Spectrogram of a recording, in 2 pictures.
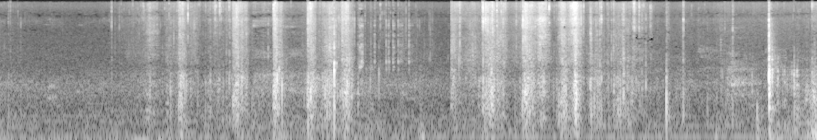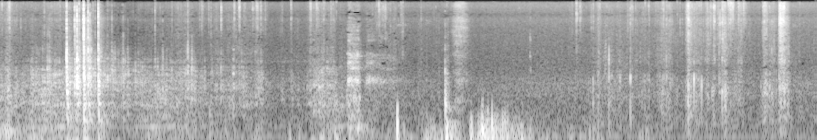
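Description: Irregular handling noises from someone working at a plastic barrel target box on gravel: scattered clicks and knocks, rustling, and gravel crunching underfoot and under the knees. There is a louder cluster of knocks about halfway through and a dull thump a few seconds later.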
